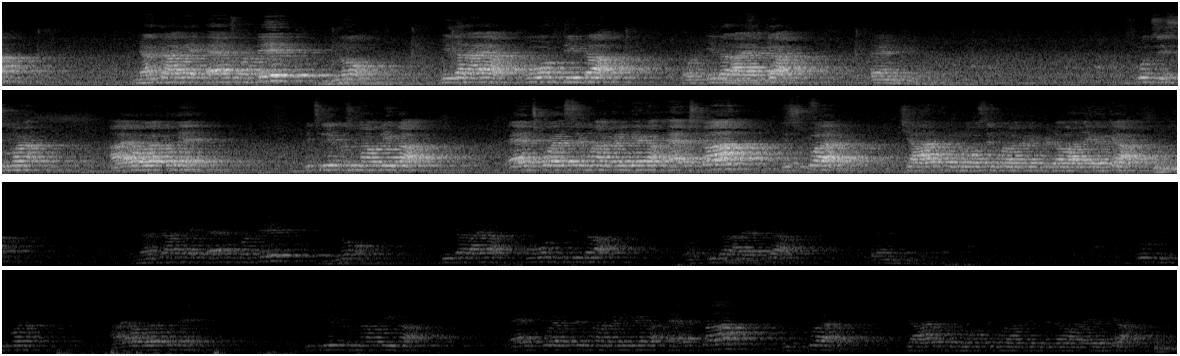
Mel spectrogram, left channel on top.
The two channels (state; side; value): quieter; right; 28.4 dB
